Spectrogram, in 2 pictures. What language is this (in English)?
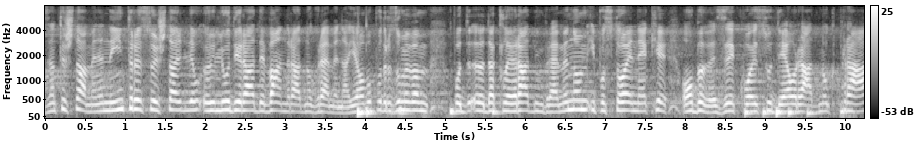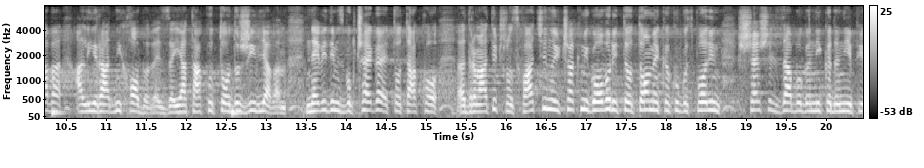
Serbian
